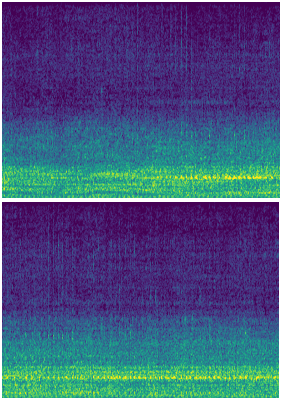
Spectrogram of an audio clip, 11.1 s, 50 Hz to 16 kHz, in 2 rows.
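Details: Toro CCR 2000 snowblower with a 1990s Suzuki 4.5hp two-stroke and Mikuni carb, after fixing a broken ignition-coil wire and a blocked pilot jet screw; primed, choke open, runs a buzzy, fast, slightly uneven but steady beat without dying.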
